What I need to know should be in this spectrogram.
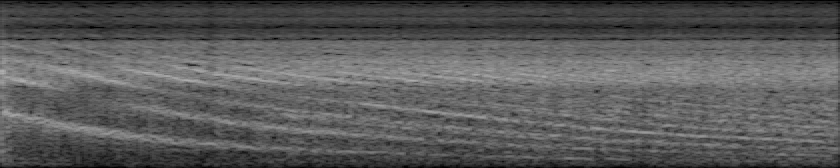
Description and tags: A short pickslide with Marshall-like amplification. Basic stuff... but here we go again.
